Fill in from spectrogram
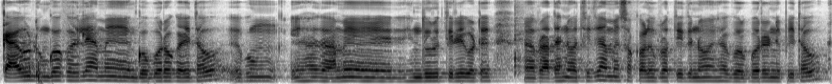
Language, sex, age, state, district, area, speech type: Odia, male, 30-45, Odisha, Khordha, rural, spontaneous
